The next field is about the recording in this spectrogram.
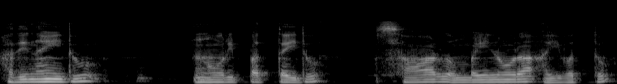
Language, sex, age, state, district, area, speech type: Kannada, male, 45-60, Karnataka, Shimoga, rural, spontaneous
